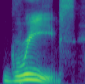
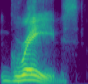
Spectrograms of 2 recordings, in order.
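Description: First: The vowel sounds like the one in leaves. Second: The vowel sounds like the one in caves. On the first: "pronounce it the way Alex did on the podcast" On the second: "pronounce the name with the first E silent"

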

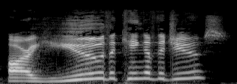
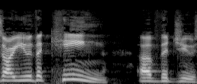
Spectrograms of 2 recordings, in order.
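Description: First: 'You' is strongly stressed, sounding incredulous. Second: 'You' carries no special stress.

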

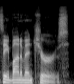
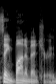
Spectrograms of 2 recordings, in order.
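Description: First: The name ends with an extra s sound. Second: The name ends without an extra s sound. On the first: The speaker calls it wrong. "It's not St. Bonaventure's" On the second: The speaker calls it right. "Just St. Bonaventure"

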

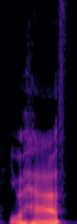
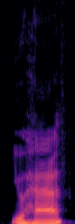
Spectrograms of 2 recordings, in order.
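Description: Both takes have the same delivery.

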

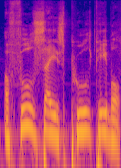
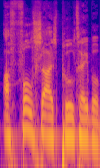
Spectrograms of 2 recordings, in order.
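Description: First: It is said in a Scottish accent. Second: It is said in the speaker's plain accent.

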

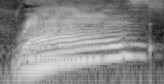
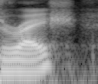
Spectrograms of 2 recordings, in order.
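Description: First: The name ends in a 'z' sound. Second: The name ends in an 'sh' sound. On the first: The speaker calls it wrong. "am I pronouncing this right?" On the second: The speaker calls it right. "His name's Raish"

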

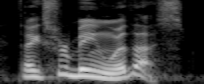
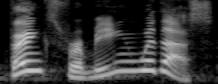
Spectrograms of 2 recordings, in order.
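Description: First: It is said in a plain, normal voice. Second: It is said in a put-on robot voice. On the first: "I should have said that in a joyous robot voice" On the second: "That was pretty good, right?"

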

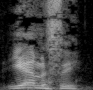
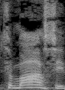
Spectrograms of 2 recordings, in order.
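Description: First: The word begins with a Y sound. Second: The word begins with a T sound. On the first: This is the form used down south. "Down there it's Yamasi" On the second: This is the form used up north. "Up here it's Tamasi"

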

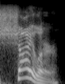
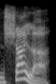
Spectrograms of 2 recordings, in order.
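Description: First: The name is said without a British accent. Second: The name is said with a British accent. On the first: "your name is Shyler" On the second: "if you have a British or London accent, you're gonna pronounce it"

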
